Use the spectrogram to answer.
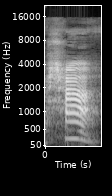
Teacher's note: Haya ha ya, ha secara makhraj ada di al-khalq, tenggorokan di mana tenggorokannya ada bawah, ada tengah, ada atas. Ha ini masuk ke tenggorokan tengah.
